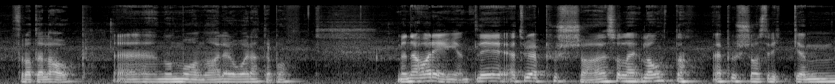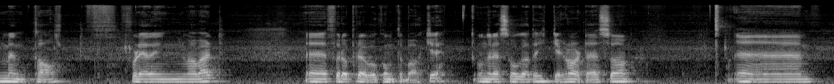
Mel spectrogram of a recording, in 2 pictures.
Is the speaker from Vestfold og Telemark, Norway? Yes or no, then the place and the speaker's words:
no; near the Swedish border, Trøndelag, Norway; also born or lived in Meråker; i Trøndelag, der jeg kommer fra. Så det, det er jo der jeg er oppvokst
